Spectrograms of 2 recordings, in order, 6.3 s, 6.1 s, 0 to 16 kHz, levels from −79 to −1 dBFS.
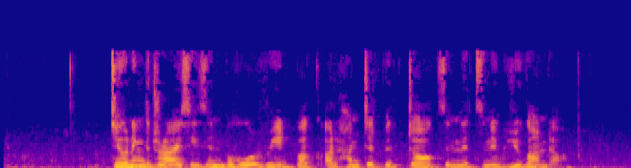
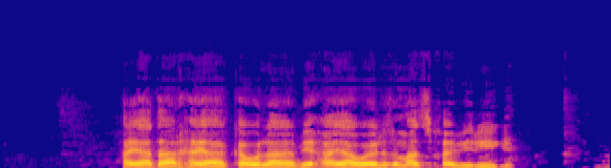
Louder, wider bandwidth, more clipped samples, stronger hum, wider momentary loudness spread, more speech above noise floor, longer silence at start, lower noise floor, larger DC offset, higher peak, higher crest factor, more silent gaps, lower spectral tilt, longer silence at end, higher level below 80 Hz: second, -19 LUFS vs -12 LUFS; first, 11.5 kHz vs 7.8 kHz; neither; neither; about the same, 9 LU vs 8 LU; second, 30 dB vs 58 dB; second, 0.05 s vs 1.25 s; second, -48 dBFS vs -69 dBFS; neither; second, -4 dBFS vs 0 dBFS; about the same, 16 dB vs 14 dB; neither; about the same, -5.5 dB/octave vs -6 dB/octave; second, 0.6 s vs 1 s; first, -48 dBFS vs -60 dBFS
